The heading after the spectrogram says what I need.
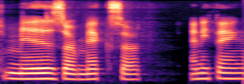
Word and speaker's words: Mx: Ms mhm MX and it's pronounced mix yeah um cuz like just someone is non-binary or us as they them pronounce doesn't necessarily mean they like the title mix oh yeah one of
